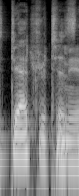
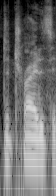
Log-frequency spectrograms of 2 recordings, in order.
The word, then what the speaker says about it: detritus: In my day, it was detritus. Yeah. Now the preferred pronunciation is detritus.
